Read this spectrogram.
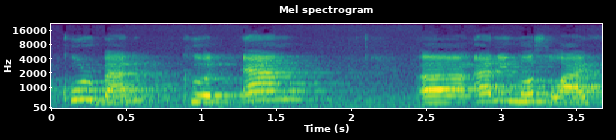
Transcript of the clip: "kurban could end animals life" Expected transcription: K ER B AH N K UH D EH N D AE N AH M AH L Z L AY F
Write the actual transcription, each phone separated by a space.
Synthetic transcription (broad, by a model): K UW B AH N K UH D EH N AE N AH M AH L S L AY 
